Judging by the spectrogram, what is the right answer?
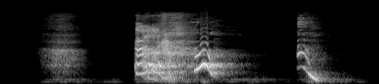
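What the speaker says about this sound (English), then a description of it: "I'm going to sneeze." A sharp inhale and gasp build into a loud, close sneeze, followed by a second smaller sneeze-like burst.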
